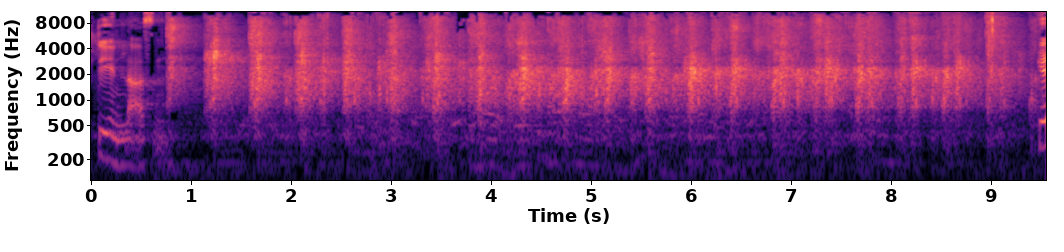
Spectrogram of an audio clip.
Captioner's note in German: Beifall BÜNDNIS 90/DIE GRÜNEN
